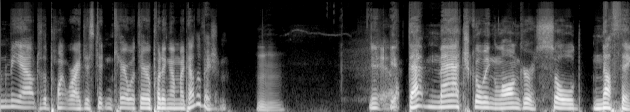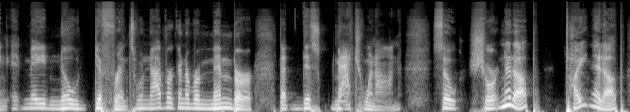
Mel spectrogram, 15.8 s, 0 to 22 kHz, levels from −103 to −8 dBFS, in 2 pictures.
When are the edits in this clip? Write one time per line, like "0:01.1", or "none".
0:04.9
